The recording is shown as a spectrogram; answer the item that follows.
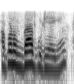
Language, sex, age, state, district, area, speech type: Odia, male, 45-60, Odisha, Nabarangpur, rural, conversation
